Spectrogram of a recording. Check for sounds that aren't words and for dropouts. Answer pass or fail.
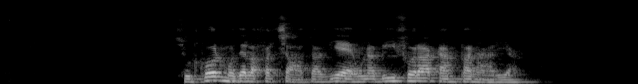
pass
